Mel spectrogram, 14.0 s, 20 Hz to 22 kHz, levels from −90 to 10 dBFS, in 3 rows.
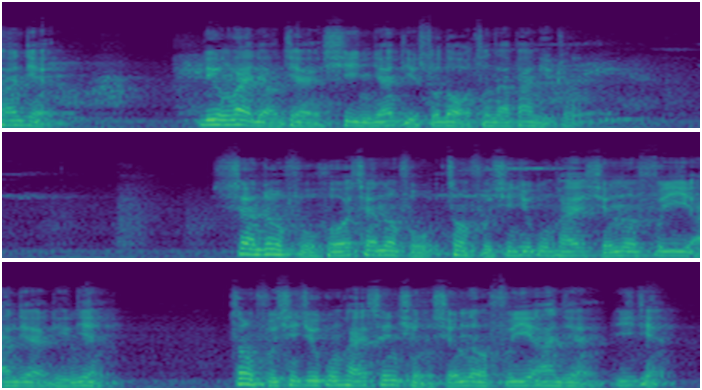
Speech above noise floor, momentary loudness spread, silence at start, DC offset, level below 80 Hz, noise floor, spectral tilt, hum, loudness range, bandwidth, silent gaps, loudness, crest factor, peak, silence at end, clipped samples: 30 dB; 12 LU; 0 s; under 0.1%; -58 dBFS; -57 dBFS; -5 dB/octave; none; 5 LU; 10.5 kHz; none; -28 LUFS; 18 dB; -12 dBFS; 0.15 s; under 0.1%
